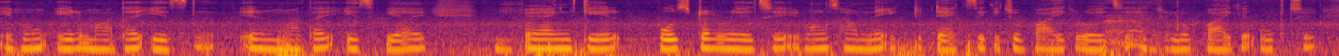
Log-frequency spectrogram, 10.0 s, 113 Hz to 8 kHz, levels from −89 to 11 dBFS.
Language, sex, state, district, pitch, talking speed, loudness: Bengali, female, West Bengal, Dakshin Dinajpur, 200 Hz, 155 wpm, -17 LUFS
